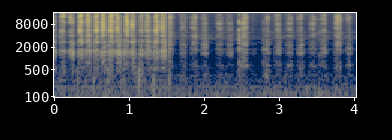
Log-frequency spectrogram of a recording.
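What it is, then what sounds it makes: Leather handbag edge being sanded. A small sandpaper strip held in the fingertips sands the cut edges of an open, empty black grained leather Saint Laurent handbag with quick rubbing strokes. Soft, bright, scratchy rasps repeat over a low rumble, busier for the first second and a half and then spaced out and quieter.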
